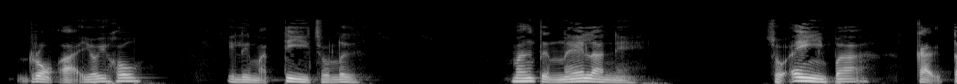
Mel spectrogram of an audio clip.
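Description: From start to finish, the speech has nothing above about 8.3 kHz. The top octave is simply missing, so the sound is dull. The band that remains carries a smeared, swirly texture. This is low-bitrate audio saved at a high bitrate. The cut-off and artefacts likely come from an MP3 at around 32 kbit/s, later re-encoded at a high bitrate. The second pass keeps that damage but cannot restore what was lost.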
